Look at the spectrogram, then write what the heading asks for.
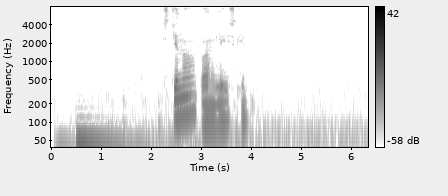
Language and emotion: Russian, sad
